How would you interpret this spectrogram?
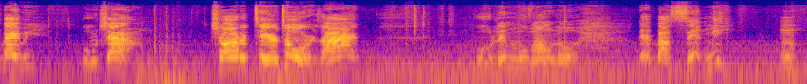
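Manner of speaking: usual speaking voice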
